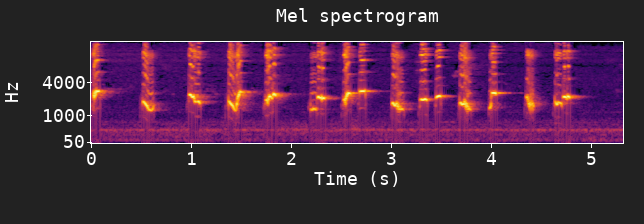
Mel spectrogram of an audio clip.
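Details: Sooty-headed bulbul in fighting song meant to provoke another bird to answer, giving a quick series of bright slurred chirps, some rising and some falling, about two per second above a constant low electrical hum.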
